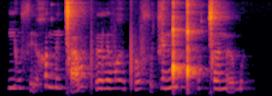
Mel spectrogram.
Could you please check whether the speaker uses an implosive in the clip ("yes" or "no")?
no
